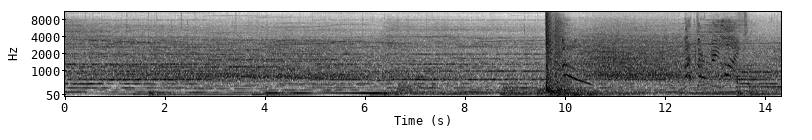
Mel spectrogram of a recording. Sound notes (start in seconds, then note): 0.1 audience applauds and cheers; 2.2 ominous music continues; 9.6 pyro bangs; 11.2 audience cheers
